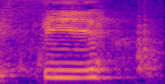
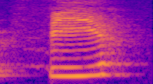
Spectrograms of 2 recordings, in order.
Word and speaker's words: fille: So fille rather than fille, famille rather than famille, and gentil rather than gentille. We are not pronouncing those L's outright. So that I-double-L-E is more of an E sound rather than an il.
